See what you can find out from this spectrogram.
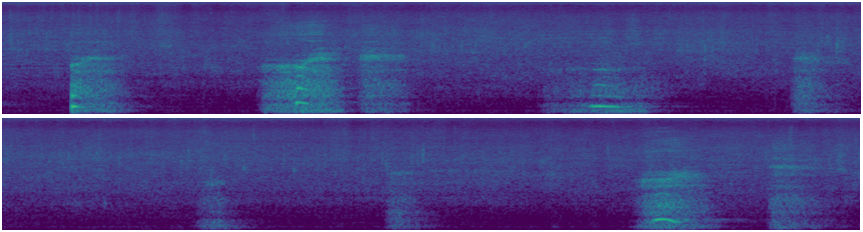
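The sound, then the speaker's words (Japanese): A steady, soft hiss of shower spray runs throughout, broken by about eight fuller splashing bursts as soap foam is rinsed off the hands and from between the fingers. No one speaks. “はい、次は手の泡を流しますよ。指の間も泡が残らないように。”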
